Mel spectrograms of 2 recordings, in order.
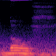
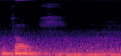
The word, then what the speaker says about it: those: utilizar those, que ojo, se pronuncia como si dijeran dos, pero con una U después de la O, those, más o menos así, ¿no? Those, ¿qué significa?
